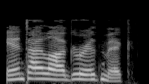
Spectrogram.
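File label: "antilogarithmic", British English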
